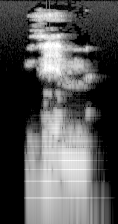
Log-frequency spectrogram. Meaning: Ready vitality and vigour
- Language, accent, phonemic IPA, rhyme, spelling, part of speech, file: English, General American, /vɪm/, -ɪm, vim, noun, En-us-vim.ogg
